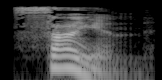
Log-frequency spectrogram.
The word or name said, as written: scion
